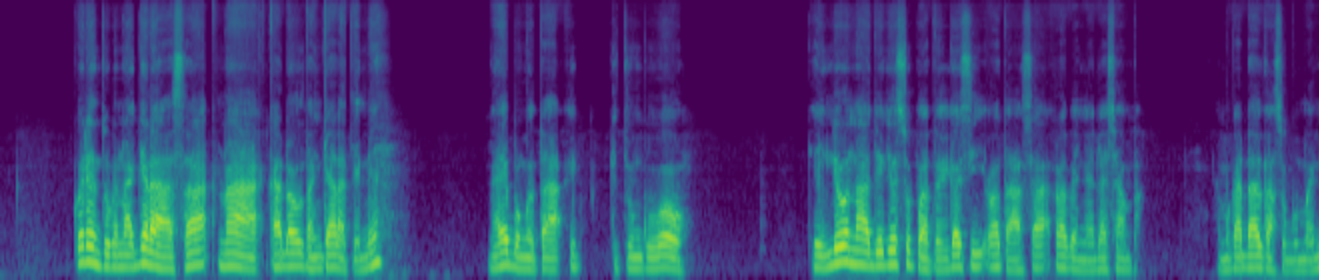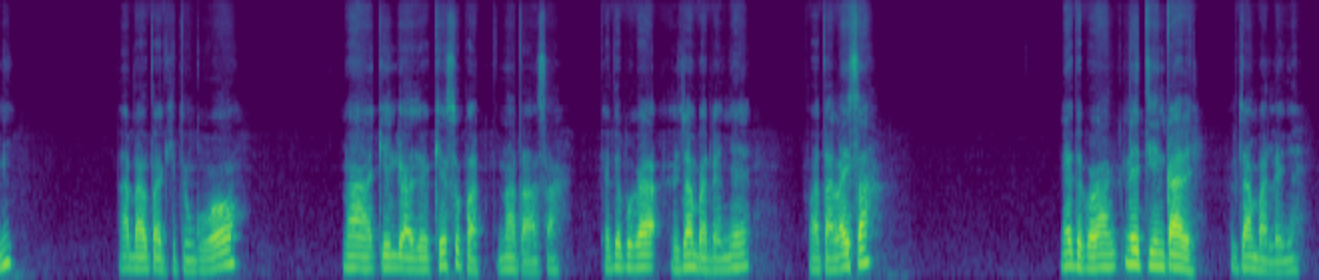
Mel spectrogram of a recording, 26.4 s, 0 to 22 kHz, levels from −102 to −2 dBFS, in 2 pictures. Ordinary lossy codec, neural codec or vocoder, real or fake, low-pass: none; codec, 44.1 kHz, 7.8 kbps, Pupu-Codec; fake; none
